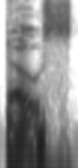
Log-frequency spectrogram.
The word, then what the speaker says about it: Dose: They have a group called Dose, D-O-S-E, Hermanos. And it is it's amazing. – Holy shit. – These two. – You said it right.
